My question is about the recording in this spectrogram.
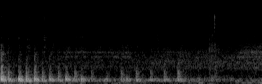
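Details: Mk4 VW Golf TDI PD130, front suspension: faint quick dull knocks, several a second, as the anti-roll bar bush is levered with a pry bar, then quiet; thudding traced to worn front anti-roll bar bushes, being replaced.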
